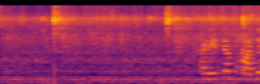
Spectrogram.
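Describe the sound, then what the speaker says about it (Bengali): Paneer fries in plain oil without salt or turmeric, a steady close sizzle broken by a sharp utensil click and brief stirring scrapes. "খালি তেলের মধ্যে ভেজে তুলে নেব।"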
